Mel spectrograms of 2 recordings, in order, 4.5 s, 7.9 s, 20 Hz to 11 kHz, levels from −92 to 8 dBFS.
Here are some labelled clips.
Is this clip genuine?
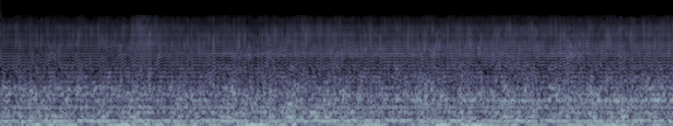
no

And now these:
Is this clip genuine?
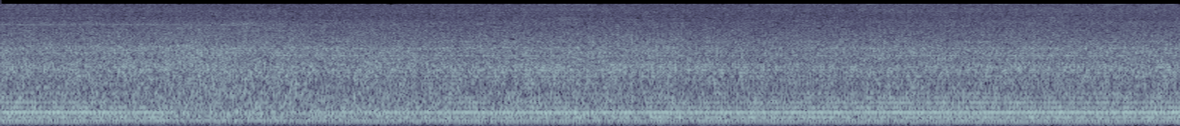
yes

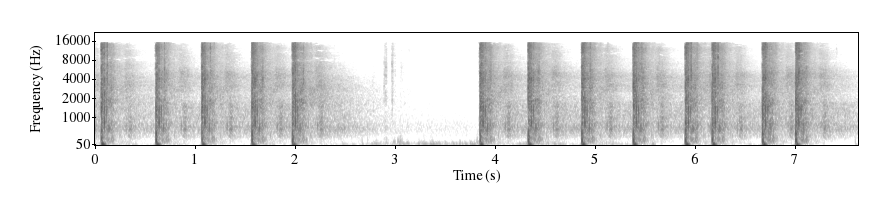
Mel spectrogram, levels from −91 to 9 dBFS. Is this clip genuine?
yes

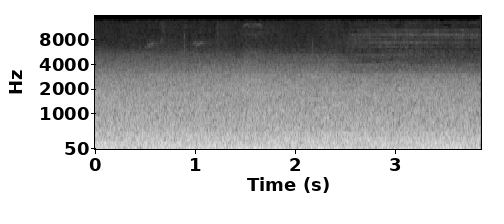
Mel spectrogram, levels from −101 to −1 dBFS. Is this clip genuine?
yes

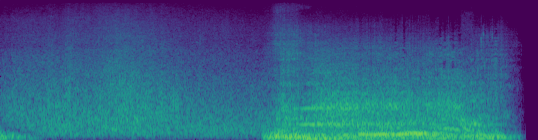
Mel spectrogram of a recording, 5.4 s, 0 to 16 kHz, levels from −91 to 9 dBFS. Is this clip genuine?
no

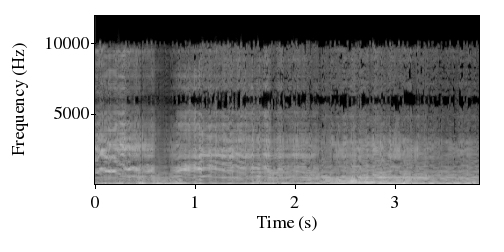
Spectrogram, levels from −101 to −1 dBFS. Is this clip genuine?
no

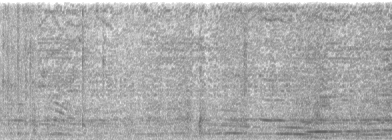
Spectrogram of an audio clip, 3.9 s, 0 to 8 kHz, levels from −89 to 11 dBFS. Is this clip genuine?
yes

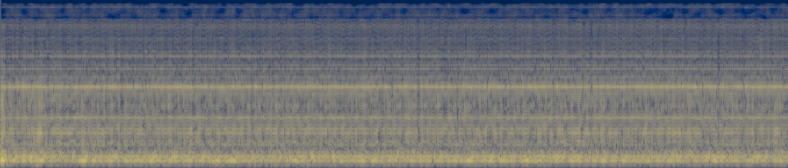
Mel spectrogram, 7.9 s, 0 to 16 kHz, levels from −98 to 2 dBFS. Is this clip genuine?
no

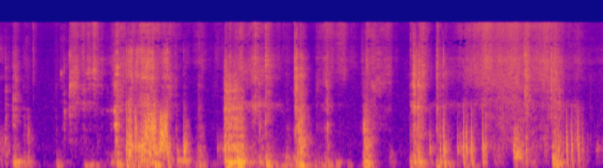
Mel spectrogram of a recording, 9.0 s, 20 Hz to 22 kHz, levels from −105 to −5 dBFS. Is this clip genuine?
yes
